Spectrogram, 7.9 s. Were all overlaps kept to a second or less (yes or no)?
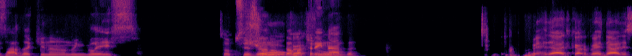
no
